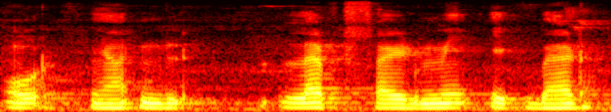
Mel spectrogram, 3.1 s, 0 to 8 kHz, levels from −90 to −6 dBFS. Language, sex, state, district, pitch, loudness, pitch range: Hindi, male, Uttar Pradesh, Shamli, 120 Hz, -19 LUFS, 115-125 Hz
